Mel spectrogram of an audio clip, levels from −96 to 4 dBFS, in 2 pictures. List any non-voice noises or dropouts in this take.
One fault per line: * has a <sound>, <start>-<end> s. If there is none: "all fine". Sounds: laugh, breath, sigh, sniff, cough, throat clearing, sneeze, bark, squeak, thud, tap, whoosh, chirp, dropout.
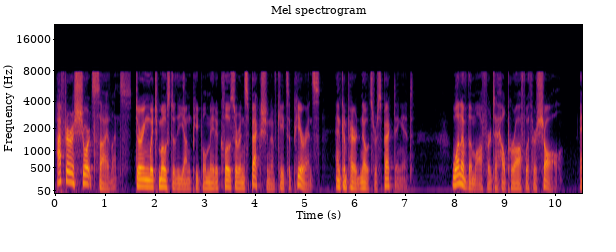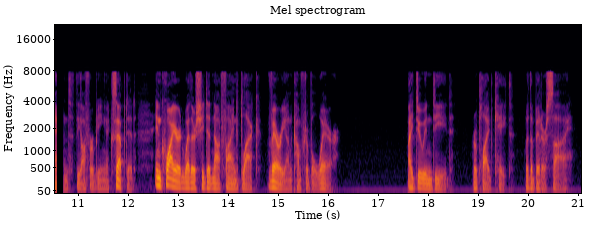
* has a dropout, 10.6-10.7 s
